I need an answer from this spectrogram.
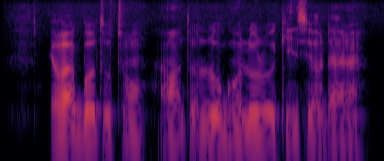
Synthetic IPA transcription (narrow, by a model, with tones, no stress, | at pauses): ɛ˨wa˦ɡ͡bɔ˦tu˧tũ˧a̰˨w̃ɔ̃˧˦to̰˦ñ̩˦lo˦˨ɡũ˧˨o˧lo˦ɾo˦˨ki˨˦n̩˦se˦ɔ˨da˦ɾ̃ã˧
